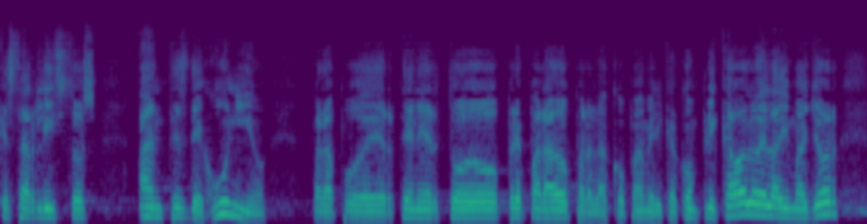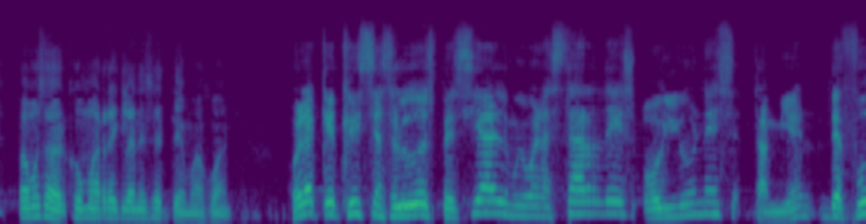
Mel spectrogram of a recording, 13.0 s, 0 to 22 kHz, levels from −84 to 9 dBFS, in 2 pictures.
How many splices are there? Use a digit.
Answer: 2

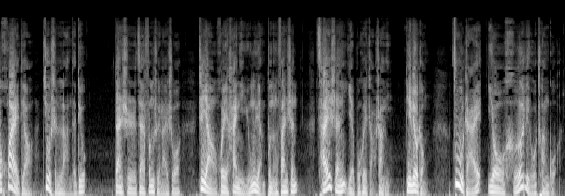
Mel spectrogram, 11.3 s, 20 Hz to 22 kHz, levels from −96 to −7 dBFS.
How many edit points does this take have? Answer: 1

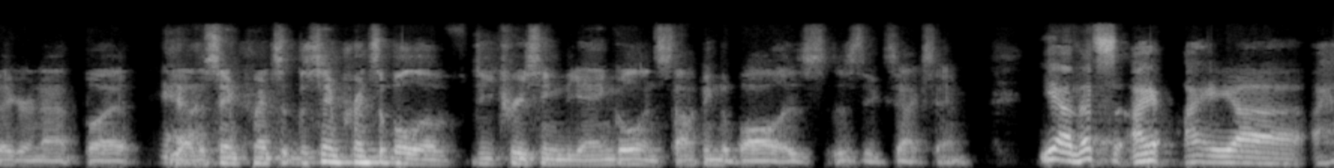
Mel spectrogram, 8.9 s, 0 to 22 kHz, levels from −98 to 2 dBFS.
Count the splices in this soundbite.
1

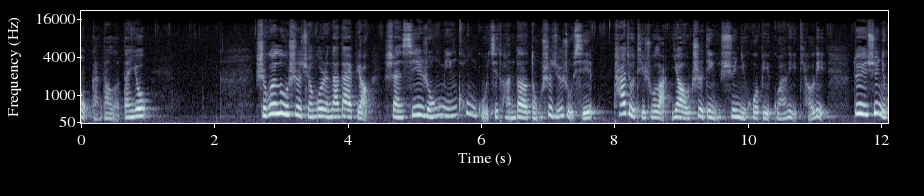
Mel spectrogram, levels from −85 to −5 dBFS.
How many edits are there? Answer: 0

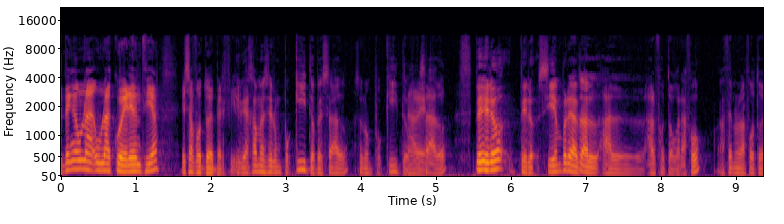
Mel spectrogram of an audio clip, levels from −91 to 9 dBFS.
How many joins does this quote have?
2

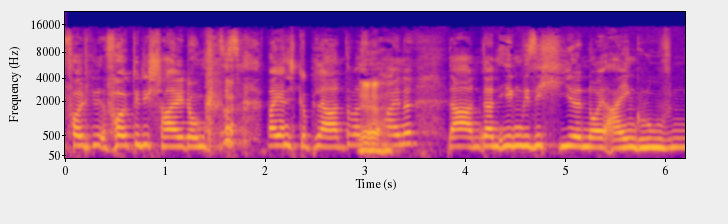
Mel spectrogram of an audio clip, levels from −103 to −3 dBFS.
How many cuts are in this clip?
4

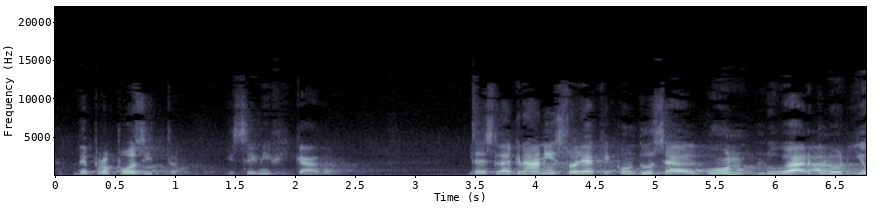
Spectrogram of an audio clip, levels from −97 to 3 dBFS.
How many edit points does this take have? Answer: 1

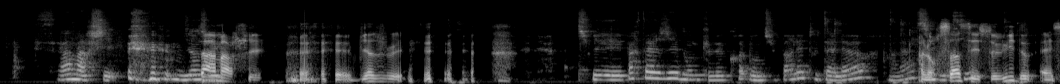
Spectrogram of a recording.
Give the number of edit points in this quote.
5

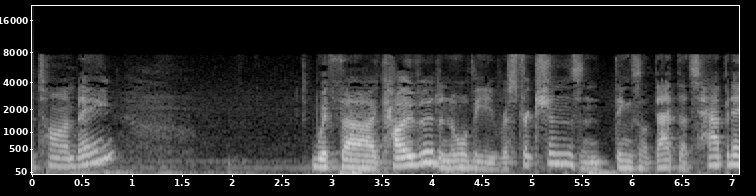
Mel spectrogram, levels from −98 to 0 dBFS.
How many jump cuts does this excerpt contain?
0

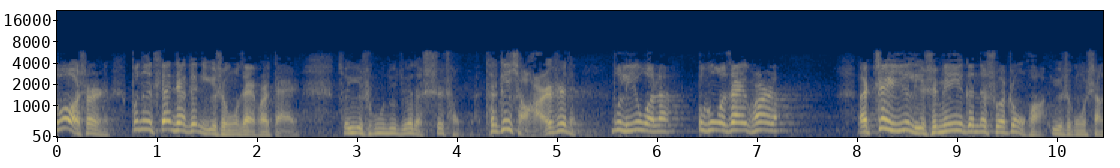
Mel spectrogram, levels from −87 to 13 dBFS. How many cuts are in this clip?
1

